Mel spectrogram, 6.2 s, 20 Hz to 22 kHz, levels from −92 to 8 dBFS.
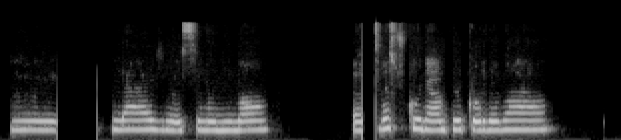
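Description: A speech clip with the sound cutting out abruptly twice, from 0.56 to 0.97 s (about 405 ms) and from 3.60 to 3.73 s (128 ms), each resuming further on as if it had kept playing. Both gaps are likely Bluetooth dropouts, where late packets were discarded.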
